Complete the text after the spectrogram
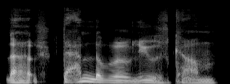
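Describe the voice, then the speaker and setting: Reader doing a deep gruff highwayman guy, curt, swearing, kinda desperate. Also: measured pace, no echo, clean studio sound, exaggerated voice. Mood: grim. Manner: low, clipped, cursing under pressure.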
